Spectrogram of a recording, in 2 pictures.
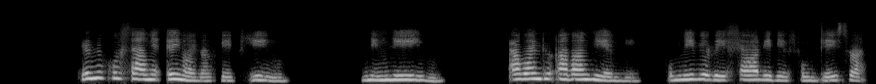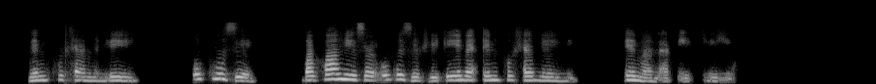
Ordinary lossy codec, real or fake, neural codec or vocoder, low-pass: AAC, 48 kbps; fake; codec, 16 kHz, 0.5 kbps, FreqCodec, smaller model; 7.2 kHz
